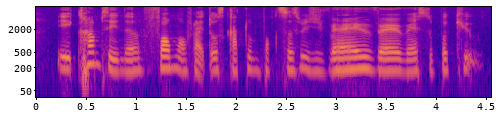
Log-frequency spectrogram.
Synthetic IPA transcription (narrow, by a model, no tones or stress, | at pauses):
ʔit̚kʰãmsĩndəfɔmɔflaɪk̚doskatũnpɔksəswit͡ʃɪsvɛɹivɛɹivɛɹisupəkʰjup̚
